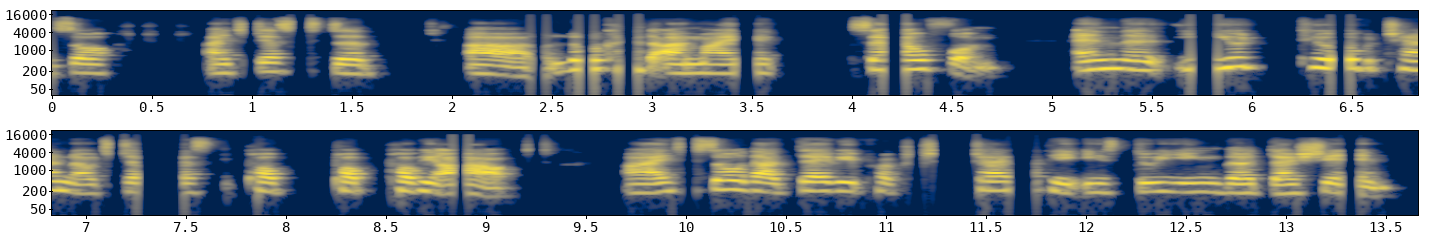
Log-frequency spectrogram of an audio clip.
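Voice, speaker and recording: Young woman, slow and hesitant testimony, lots of ums. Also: mid-range voice, poor audio. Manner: hesitant, many fillers and restarts. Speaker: devotee sharing a testimony. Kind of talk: casual spoken testimony.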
